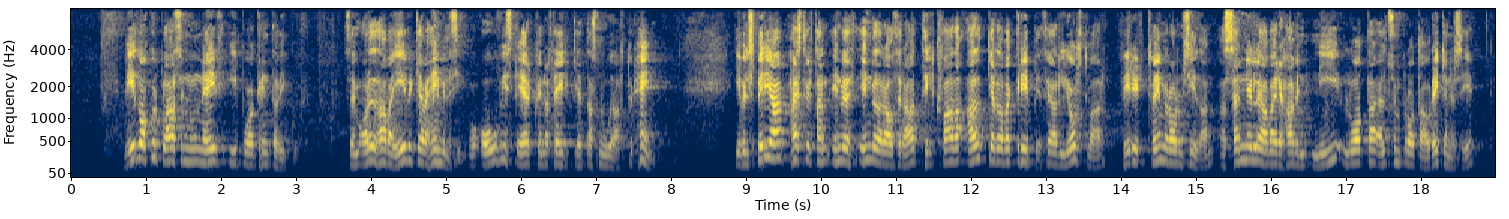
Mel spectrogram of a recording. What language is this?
Icelandic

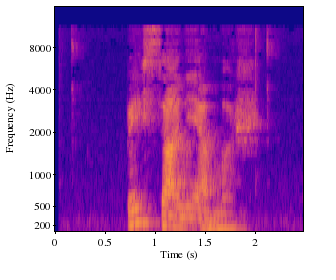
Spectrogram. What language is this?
Turkish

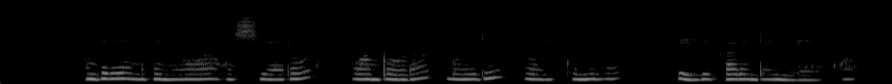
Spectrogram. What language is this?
Kikuyu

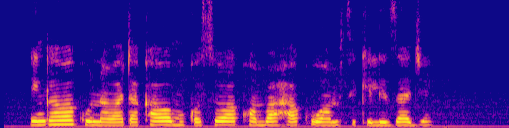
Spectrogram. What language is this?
Swahili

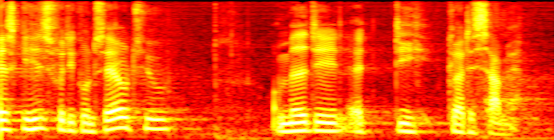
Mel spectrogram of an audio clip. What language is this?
Danish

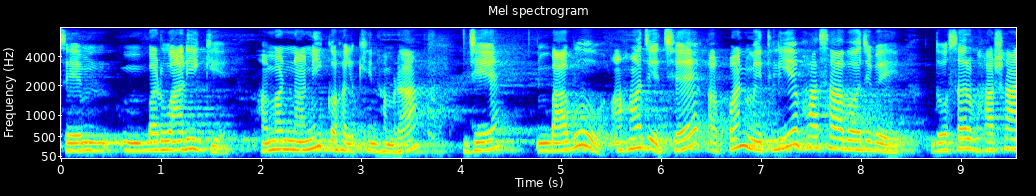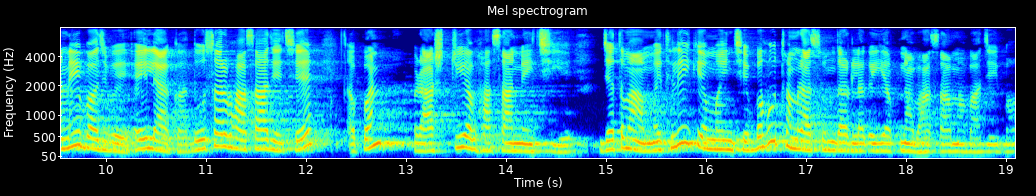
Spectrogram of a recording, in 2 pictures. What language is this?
Maithili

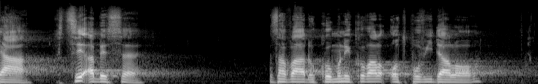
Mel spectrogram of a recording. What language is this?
Czech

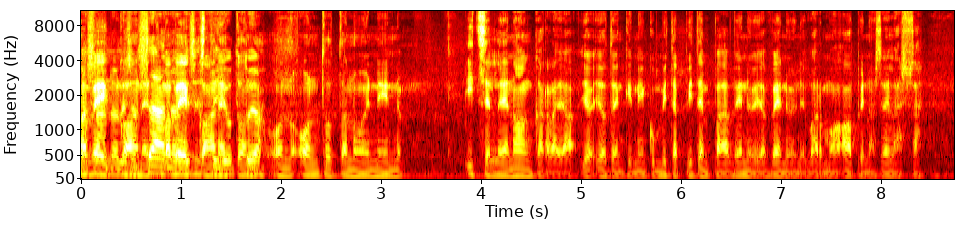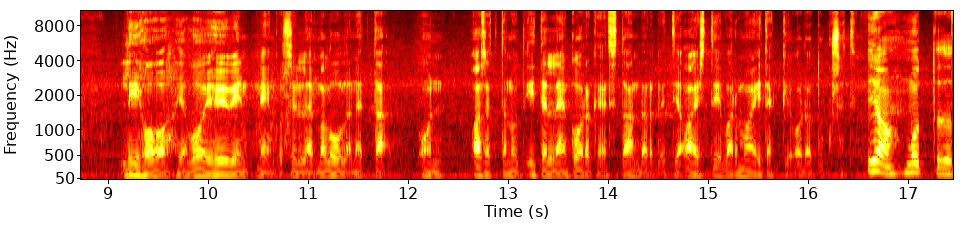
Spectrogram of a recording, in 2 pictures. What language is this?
Finnish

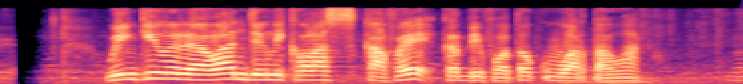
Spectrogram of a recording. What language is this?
Sundanese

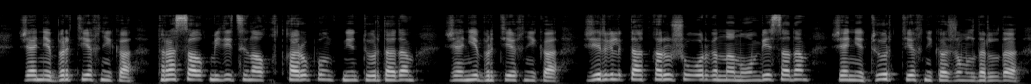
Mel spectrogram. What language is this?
Kazakh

